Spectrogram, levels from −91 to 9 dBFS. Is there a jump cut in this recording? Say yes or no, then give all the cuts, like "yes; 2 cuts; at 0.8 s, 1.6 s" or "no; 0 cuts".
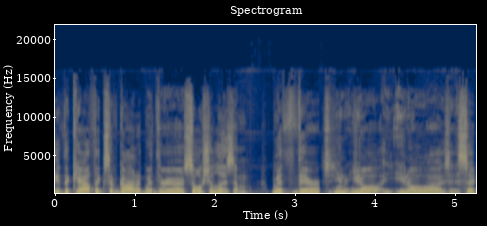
yes; 3 cuts; at 1.1 s, 2.6 s, 3.3 s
